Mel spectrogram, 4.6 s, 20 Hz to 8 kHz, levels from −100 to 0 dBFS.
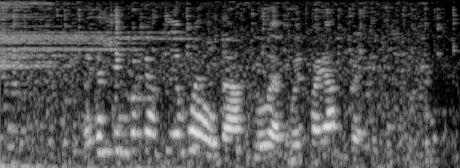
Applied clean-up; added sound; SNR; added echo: classical method Wiener filter.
